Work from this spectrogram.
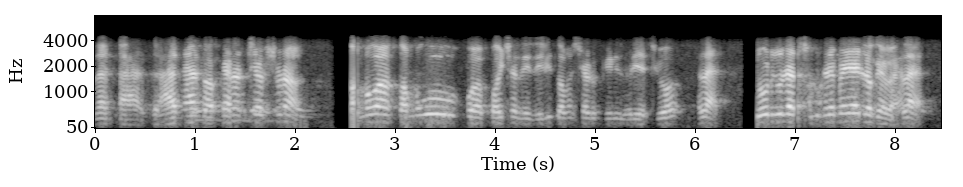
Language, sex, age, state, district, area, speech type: Odia, female, 60+, Odisha, Sundergarh, rural, conversation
